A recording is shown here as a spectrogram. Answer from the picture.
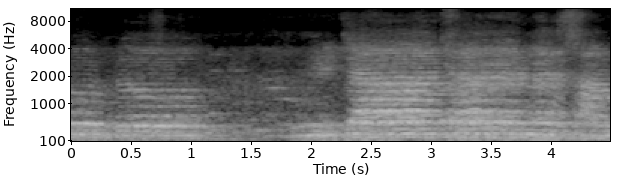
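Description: A group of worshippers chanting Buddhist devotional verses together in unison, in long drawn-out notes, with a short break about halfway through before the chant picks up again.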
